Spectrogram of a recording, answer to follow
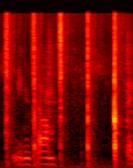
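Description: A wooden pestle pounding in an earthenware mortar, a steady run of dull strikes at about two and a half a second, one hit near the end louder than the rest.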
